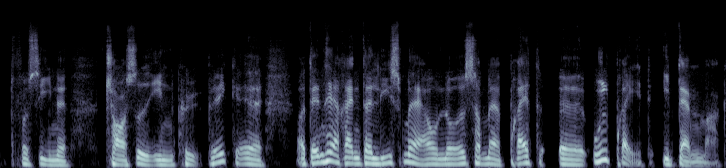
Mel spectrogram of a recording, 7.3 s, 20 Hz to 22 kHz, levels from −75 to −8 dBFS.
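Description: Speex codec damage runs throughout the speech: starved CELP excitation leaves it hoarse and noisy, with a noise-like upper band, consistent with a middle setting near 22 kbps.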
